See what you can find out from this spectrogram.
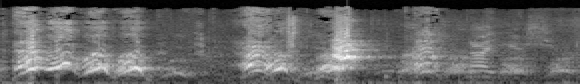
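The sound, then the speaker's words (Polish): A female dog barks and yips in a quick series of short, sharp bursts, fairly loud, with brief pauses between clusters of barks. “Nie mogę tak powiedzieć, że się zakochałam w psie, bo zakochać się przyjaźnie, o taką można powiedzieć.”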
